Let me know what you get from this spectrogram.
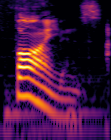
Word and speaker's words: Fiennes: How do you say it? – Fiennes.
